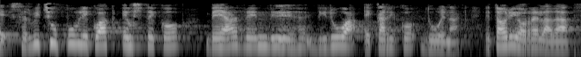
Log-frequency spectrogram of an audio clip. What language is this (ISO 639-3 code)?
eus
